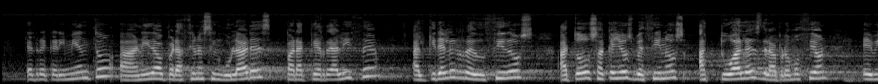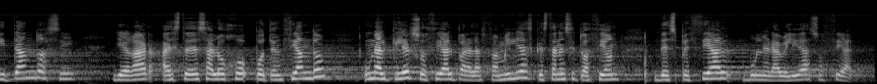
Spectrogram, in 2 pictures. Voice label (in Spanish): noticias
